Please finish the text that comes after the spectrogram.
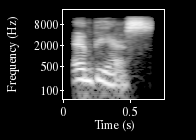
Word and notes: MPS: Indian

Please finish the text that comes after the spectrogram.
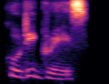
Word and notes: coup de grâce: Indian

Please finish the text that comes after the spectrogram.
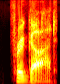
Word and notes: forgot: American English

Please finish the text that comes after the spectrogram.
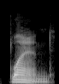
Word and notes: blend: American English

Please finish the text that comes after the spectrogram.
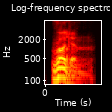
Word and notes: rodham: British English

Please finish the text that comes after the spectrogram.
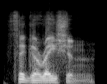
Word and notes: figuration: British English

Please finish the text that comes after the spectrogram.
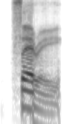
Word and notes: fairy: British English

